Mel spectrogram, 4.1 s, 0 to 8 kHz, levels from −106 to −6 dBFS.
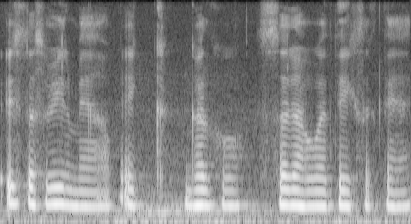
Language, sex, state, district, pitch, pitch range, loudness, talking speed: Hindi, male, Bihar, Begusarai, 165 Hz, 155-170 Hz, -19 LUFS, 175 wpm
